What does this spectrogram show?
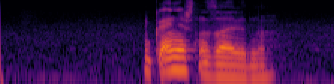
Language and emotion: Russian, positive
